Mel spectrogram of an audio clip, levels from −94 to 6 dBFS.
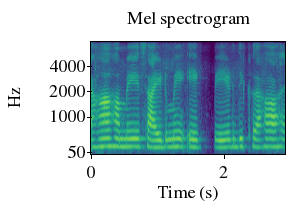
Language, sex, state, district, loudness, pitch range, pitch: Hindi, female, Maharashtra, Gondia, -18 LUFS, 195-210 Hz, 205 Hz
